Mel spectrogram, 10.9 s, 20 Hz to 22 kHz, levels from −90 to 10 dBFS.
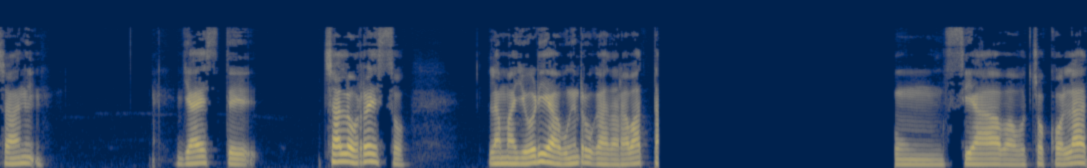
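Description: Throughout the speech the treble stops at 11.2 kHz and the sound is watery and swirly, likely MP3 compression at a low bitrate, around 48 kbps. From 6.59 to 8.96 s the audio drops to silence for about 2.4 s, with no room tone, likely an audio dropout to silence from lost input.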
